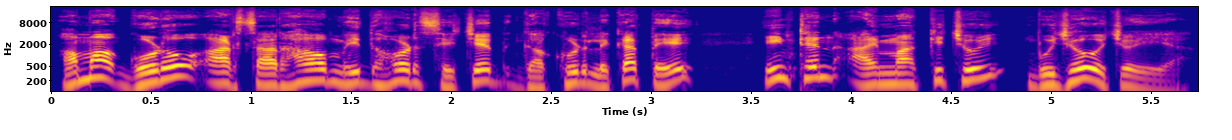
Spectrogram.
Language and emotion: Santali, happy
